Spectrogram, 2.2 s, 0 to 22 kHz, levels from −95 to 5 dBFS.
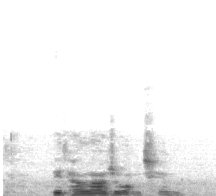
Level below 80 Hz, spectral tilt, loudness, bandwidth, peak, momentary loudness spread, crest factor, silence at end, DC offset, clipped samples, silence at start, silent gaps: -70 dBFS; -6.5 dB/octave; -25 LUFS; 7.4 kHz; -10 dBFS; 18 LU; 18 dB; 0.4 s; under 0.1%; under 0.1%; 0.55 s; none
